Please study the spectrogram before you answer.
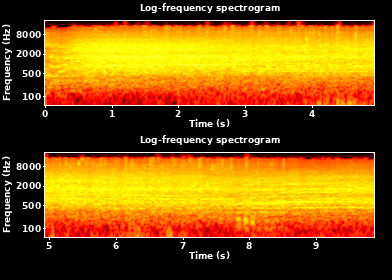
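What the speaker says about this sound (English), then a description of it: "Why y'all booing?" A comedy club audience boos together, a dense, steady wash of crowd noise that stays loud and continuous throughout.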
